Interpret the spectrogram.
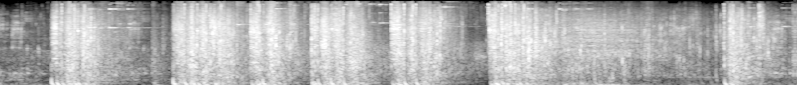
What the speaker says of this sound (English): The Tommy gun is not terribly powerful.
